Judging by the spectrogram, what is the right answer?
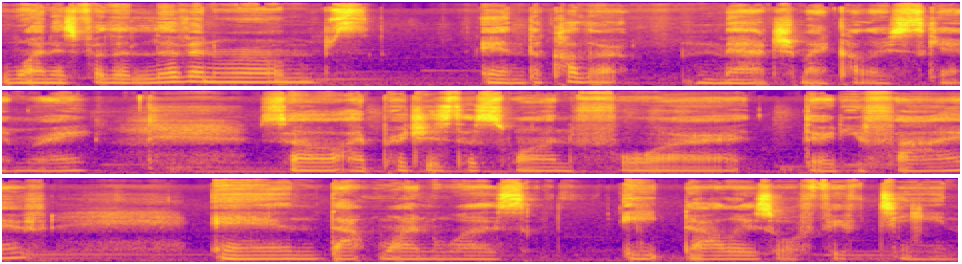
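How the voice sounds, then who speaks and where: Very slowly and with long, frequent pauses, a somewhat breathy woman speaks in a monotone, flat intonation at a fairly low pitch. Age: 20s. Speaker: lifestyle vlogger. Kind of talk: voiceover narration. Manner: casual.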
